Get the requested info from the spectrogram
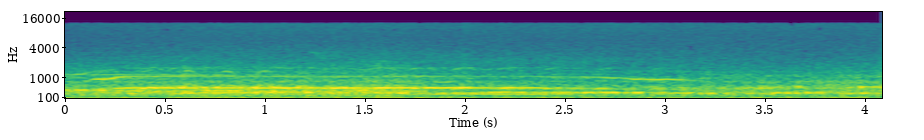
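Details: An Arctic wolf pack howls in chorus, long steady overlapping tones at different pitches. Their howling is a territorial call that signals pack size and strength, and a social signal that keeps members in contact.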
